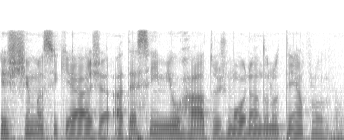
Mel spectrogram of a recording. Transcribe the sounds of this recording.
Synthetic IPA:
eʃt͡ʃĩmɐsɪkɪaʒɐʔa̰t̪ɛsẽj̃miwɦat̪ʊzmoɾɐ̃nd̪ʊnʊt̪ẽmplʊ

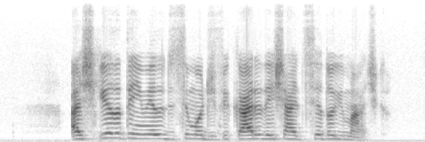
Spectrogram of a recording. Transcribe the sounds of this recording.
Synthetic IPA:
ɐiʃkeɾd̪ɐt̪ẽj̃med̪ʊd͡ʒɪsɪmod͡ʒifikaɾɪd̪ejʃaɾd͡ʒɪseɾd̪oɡima̰t͡ʃi̥kɐ̥

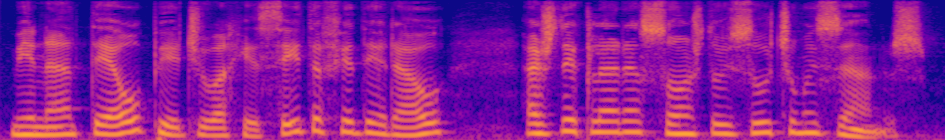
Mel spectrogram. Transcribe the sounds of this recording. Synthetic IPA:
mĩnɐt̪ɛwped͡ʒiwɐhesejt̪ɐfed̪eɾaw | ɐzd̪eklaɾasõj̃zd̪ʊzuwt͡ʃimʊzɐ̃nʊs

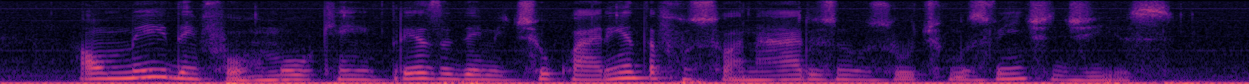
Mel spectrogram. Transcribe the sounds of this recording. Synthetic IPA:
ɐawmejd̪ɐĩfoɾmowkɪɐẽmpɾʔezɐd̪emit͡ʃiwkwaɾẽnt̪ɐfũsio̰naɾjʊznʊzṵwt͡ʃimʊzvĩnt͡ʃɪd͡ʒiɐs

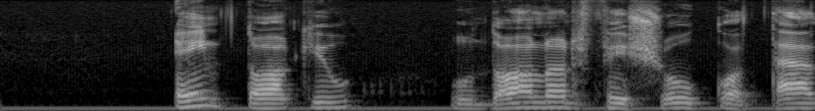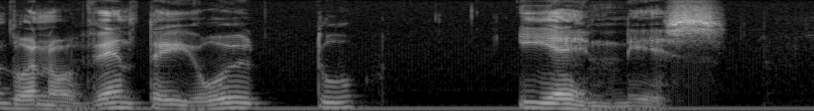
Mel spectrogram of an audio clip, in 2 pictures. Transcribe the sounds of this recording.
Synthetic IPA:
ẽj̃t̪ɔkjʊ | ʊd̪ɔlaɾfeʃowkot̪ad̪ʊɐnovẽnt̪ɐiojt̪ʊ | ienɪs

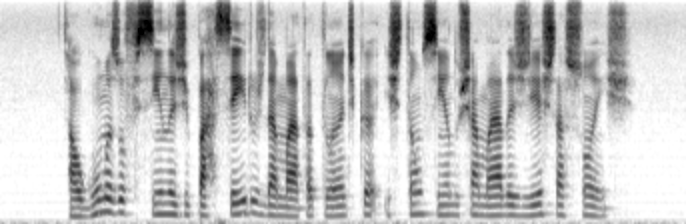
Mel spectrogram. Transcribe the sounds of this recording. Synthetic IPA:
awɡũmɐzofi̥sĩnɐzd͡ʒɪpaɾsejɾʊzd̪ɐmat̪ɐːt̪lɐ̃nt͡ʃi̥kɐʔɪʃt̪ɐ̃w̃sẽnd̪ʊʃamad̪ɐzd͡ʒɪeʃt̪asõj̃s

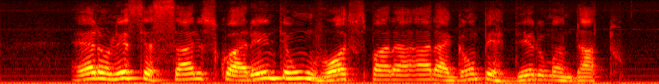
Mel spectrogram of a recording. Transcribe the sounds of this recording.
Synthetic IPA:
ɛɾɐ̃w̃nesesaɾjʊskwaɾẽnt̪̬eũvɔt̪ʊ̥spaɾɐaɾaɡɐ̃w̃peɾd̪eɾʊmɐ̃nd̪at̪ʊ̥

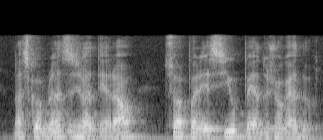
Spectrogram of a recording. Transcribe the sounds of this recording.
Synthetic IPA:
nʔɐskobɾɐ̃sɐzd͡ʒɪlat̪ḛɾaw | sɔapaɾesiʊpɛd̪ʊʒoɡad̪o̰ɾ

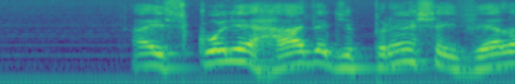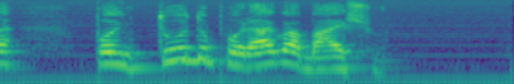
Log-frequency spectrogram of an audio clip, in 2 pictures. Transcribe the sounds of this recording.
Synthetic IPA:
ɐeskoʎɐeɦad̪ɐd͡ʒɪpɾɐ̃ʃɐɪvɛlɐ | põj̃t̪ud̪ʊpoɾaɡwɐabajʃʊ

